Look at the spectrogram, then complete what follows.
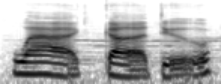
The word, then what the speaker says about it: Uagadou: Do you guys see how that's spelled? Uagadou, and it's pronounced Wagadu.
